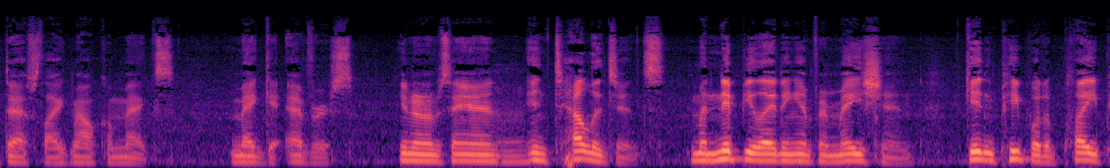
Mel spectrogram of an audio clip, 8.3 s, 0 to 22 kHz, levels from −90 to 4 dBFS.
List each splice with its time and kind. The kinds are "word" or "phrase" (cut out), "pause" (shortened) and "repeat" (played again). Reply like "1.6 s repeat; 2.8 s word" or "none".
1.6 s pause; 2.8 s pause; 5.1 s pause

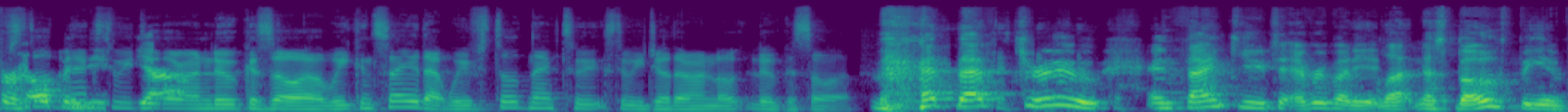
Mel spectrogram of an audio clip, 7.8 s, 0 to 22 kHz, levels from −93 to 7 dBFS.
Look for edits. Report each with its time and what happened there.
3.0 s word; 4.3 s pause; 6.9 s phrase

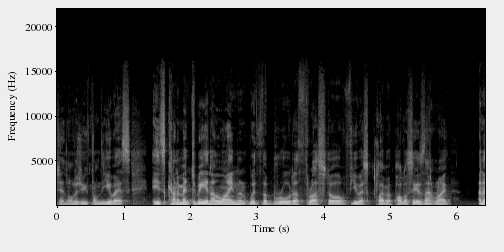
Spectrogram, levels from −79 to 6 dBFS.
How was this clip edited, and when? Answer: none

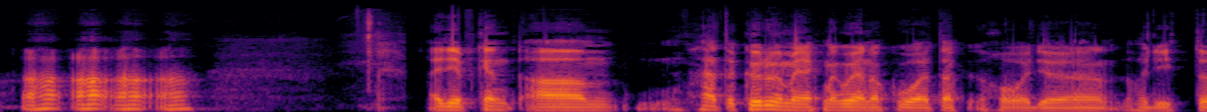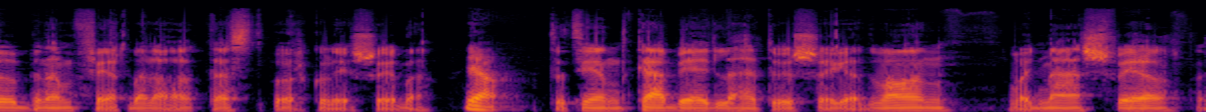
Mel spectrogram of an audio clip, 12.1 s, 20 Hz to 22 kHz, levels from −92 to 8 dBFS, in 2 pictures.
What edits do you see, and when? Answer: 2.0 s pause; 4.8 s word; 6.7 s word; 8.3 s pause

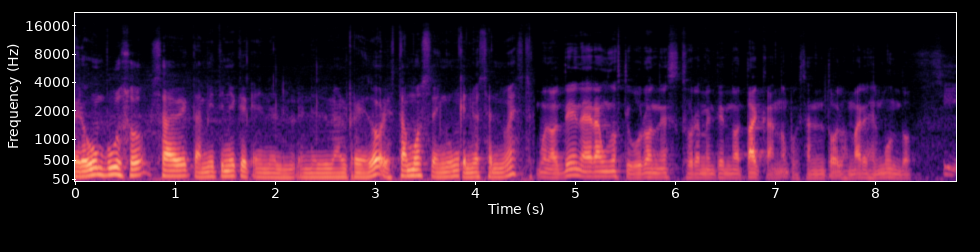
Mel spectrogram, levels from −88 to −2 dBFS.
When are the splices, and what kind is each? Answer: 1.2 s word; 1.8 s word; 3.8 s word; 6.1 s word

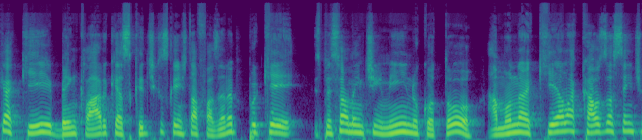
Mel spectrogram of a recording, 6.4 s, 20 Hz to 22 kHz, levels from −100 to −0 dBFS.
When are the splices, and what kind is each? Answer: 2.4 s word; 4.8 s pause

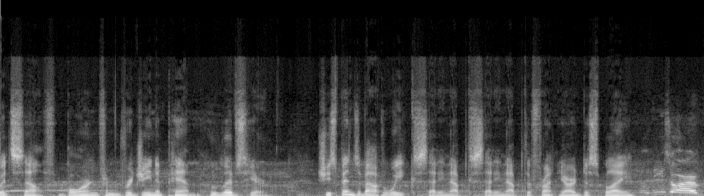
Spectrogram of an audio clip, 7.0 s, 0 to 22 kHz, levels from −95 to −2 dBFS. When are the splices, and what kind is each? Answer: 1.2 s phrase; 3.8 s word; 4.7 s repeat

